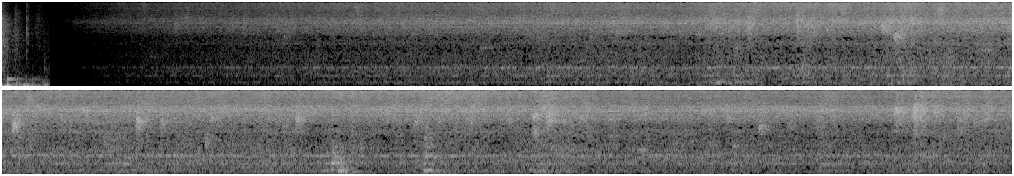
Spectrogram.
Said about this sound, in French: À la douche maintenant.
